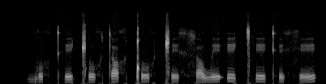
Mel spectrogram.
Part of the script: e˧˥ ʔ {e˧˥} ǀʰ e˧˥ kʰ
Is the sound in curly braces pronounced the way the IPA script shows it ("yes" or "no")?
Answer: yes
